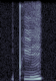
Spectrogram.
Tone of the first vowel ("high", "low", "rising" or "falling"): rising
